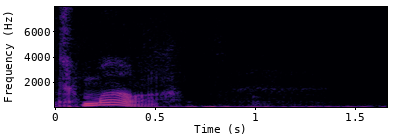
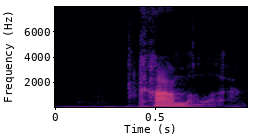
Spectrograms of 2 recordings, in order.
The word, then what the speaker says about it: Kamala: to assassinate Biden and commala Kamala I don't know why I'm saying it wrong this morning Kamala um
